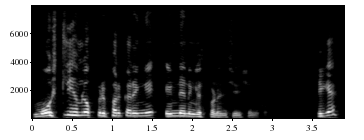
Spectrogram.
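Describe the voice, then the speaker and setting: A man's voice: sits high, very animated, brisk, warm tone, dry recording, highs cut off. A male English teacher giving a spoken lesson, explaining patiently step by step and often checking that his students understand. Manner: repeats words and keeps checking understanding.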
